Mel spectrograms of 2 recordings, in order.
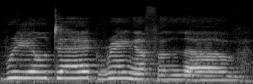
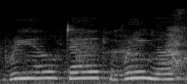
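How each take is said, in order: First: It is said loudly. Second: It is said quietly.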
